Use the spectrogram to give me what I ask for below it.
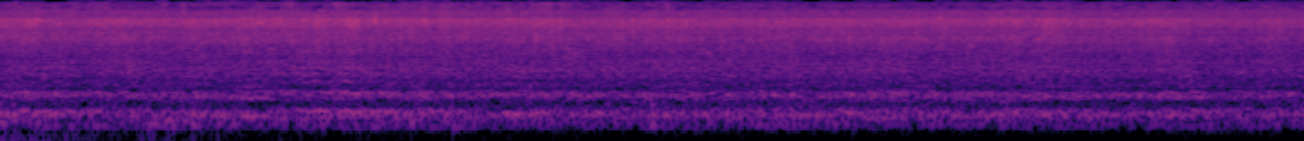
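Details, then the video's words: Springtime honey bees working an established hive in Michigan on the first warm day, foraging pollen from tree buds while few flowers bloom. Thick, constant buzzing chorus with a low droning core, steady without pauses. "See Busy Honey Bees Active in the Spring"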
